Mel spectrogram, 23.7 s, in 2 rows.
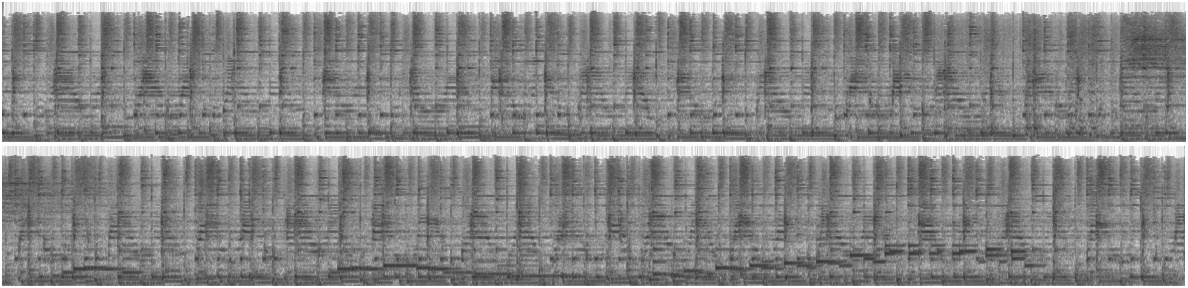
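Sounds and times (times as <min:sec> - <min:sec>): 
blues percussion: 0:00.0 - 0:23.6.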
